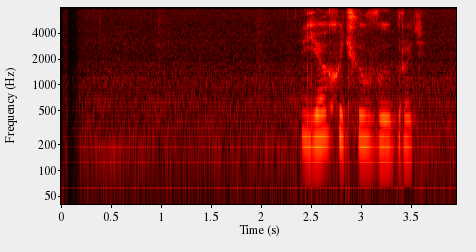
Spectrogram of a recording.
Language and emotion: Russian, neutral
